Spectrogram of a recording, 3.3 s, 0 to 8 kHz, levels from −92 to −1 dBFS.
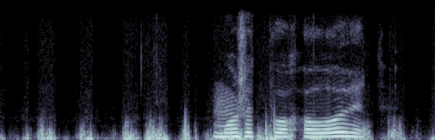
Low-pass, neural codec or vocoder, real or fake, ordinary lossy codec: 7.2 kHz; none; real; none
